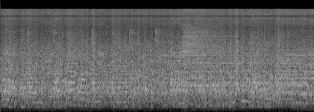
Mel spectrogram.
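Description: College marching band playing on the field: brass carrying sustained chords and melody over a drumline, with sharp drum strokes here and there.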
